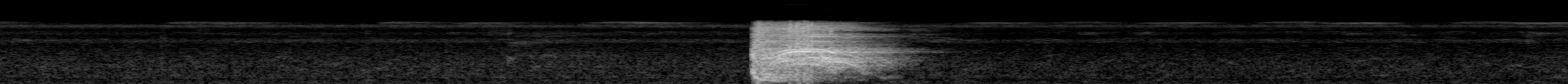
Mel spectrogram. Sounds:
Cough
